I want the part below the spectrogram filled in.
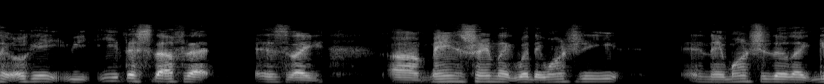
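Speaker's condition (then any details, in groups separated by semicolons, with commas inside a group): Traumatic brain injury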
